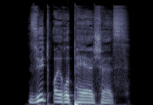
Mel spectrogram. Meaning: strong/mixed nominative/accusative neuter singular of südeuropäisch
- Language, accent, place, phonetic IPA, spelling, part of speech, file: German, Germany, Berlin, [ˈzyːtʔɔɪ̯ʁoˌpɛːɪʃəs], südeuropäisches, adjective, De-südeuropäisches.ogg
